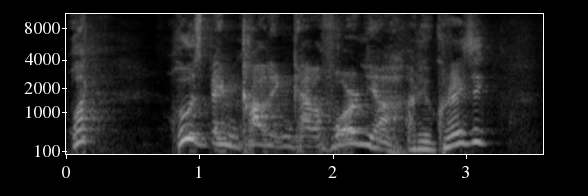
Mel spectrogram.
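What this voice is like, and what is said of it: Put-on accent, attempted Spanish. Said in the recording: “I don't know what accent that was, but definitely wasn't a fucking Spanish accent.”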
